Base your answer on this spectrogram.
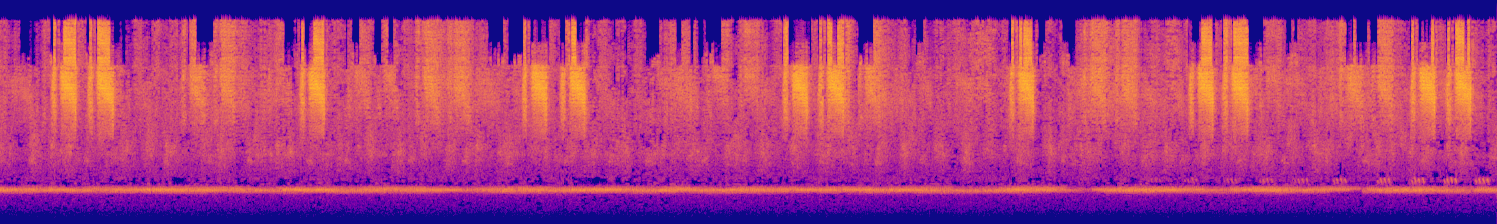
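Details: Crickets at night give a steady, high, ringing trill, with sharper insect pulses layered above it.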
